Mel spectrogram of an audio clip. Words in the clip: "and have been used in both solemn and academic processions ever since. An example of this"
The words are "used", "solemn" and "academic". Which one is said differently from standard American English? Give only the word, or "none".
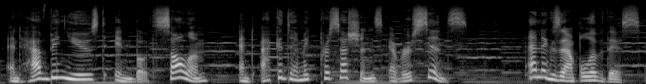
none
